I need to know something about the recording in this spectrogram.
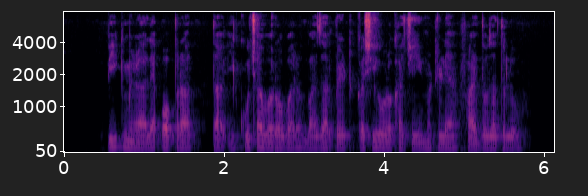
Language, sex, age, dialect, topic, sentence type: Marathi, male, 31-35, Southern Konkan, agriculture, question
